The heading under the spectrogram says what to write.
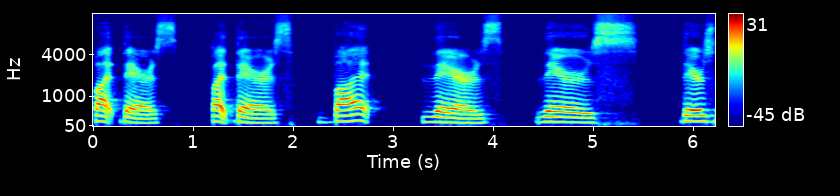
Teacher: now notice I don't pronounce that T on but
